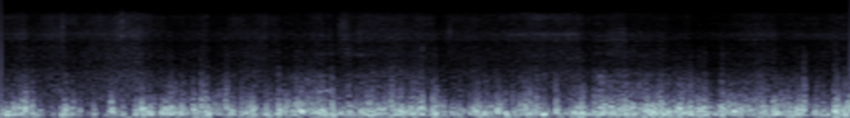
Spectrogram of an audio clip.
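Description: Wind buffeting the camera microphone: a loud, low, fluttering noise that holds throughout.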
